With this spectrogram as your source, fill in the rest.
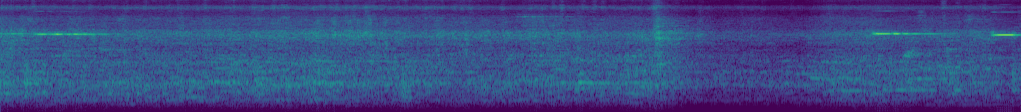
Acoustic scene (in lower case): subway station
